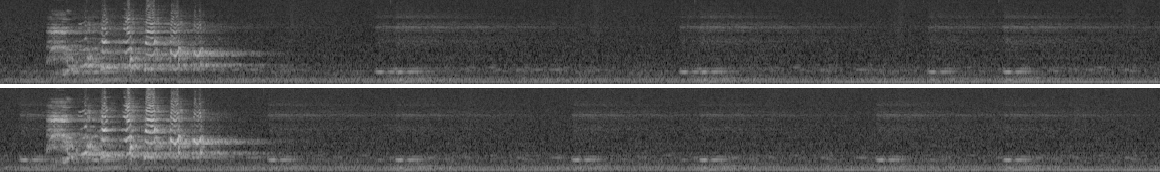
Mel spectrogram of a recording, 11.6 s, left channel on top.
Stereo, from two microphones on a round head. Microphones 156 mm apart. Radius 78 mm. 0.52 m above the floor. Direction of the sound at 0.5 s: 25° right (ahead or behind).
